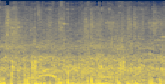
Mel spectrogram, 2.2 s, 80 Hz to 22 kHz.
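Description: Massed galloping hooves of horse archers charging in the video game Field of Glory 2, a dense rumbling clatter with an occasional whinny, heard under steady talk.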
